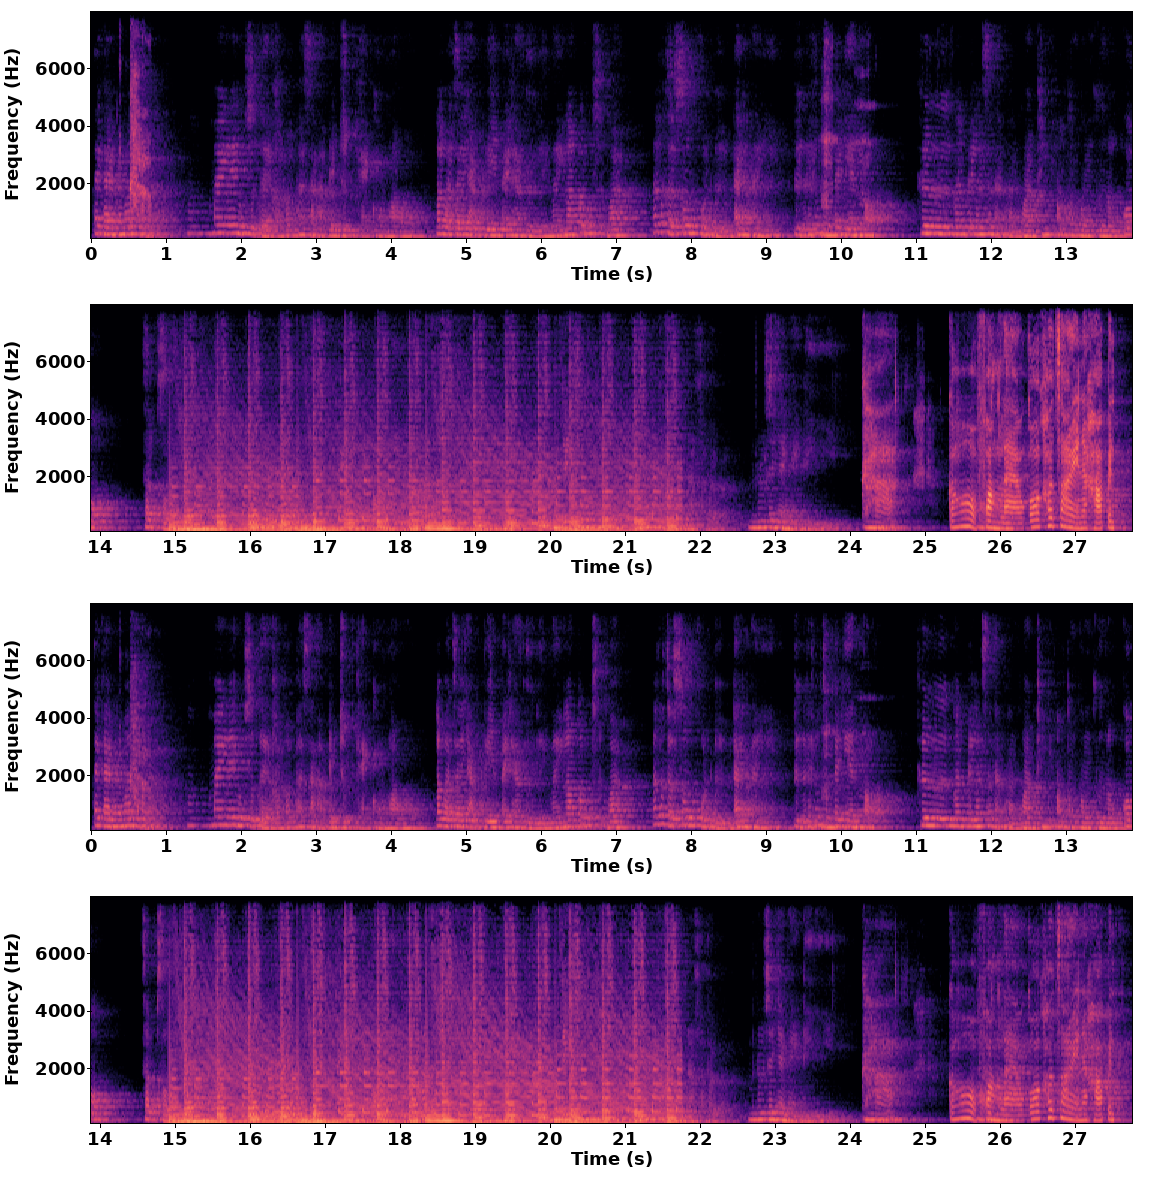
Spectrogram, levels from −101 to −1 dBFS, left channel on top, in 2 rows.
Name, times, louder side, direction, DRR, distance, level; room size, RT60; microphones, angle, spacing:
voice 1, 0.0-0.8 1.3-4.3 4.6-7.1 7.5-9.1 9.4-10.5 11.0-14.0 14.6-15.5 15.9-19.5 20.0-22.2 22.6-23.7 24.1-24.6 25.7-26.0, equal, 80° right, 1 dB, 7.9 m, -40 dB
voice 2, 9.7-10.4 24.1-25.0 25.3-27.5, left 5 dB, 55° left, 11 dB, 1.0 m, -33 dB
sound 1, 14.9-21.8, right 1 dB, 25° right, 0.7 m, -31 dB
24.5 x 20.0 x 6.8 m, 1.4 s
head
